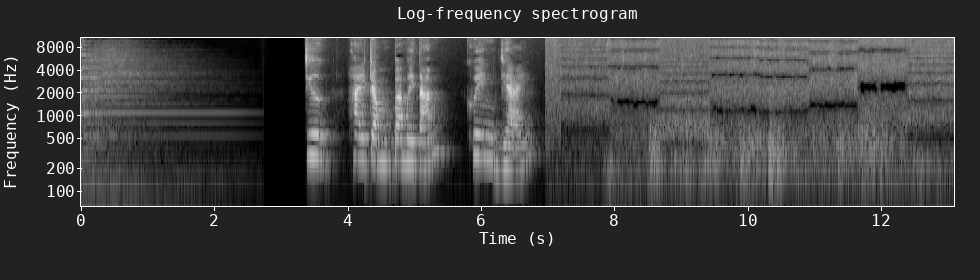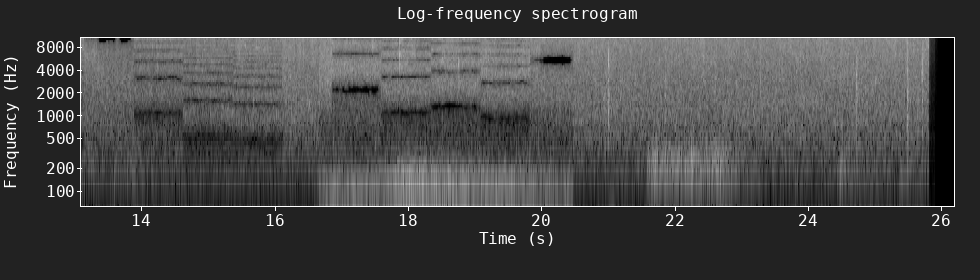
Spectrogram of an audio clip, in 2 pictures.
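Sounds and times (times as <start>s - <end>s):
speech: 3.4s - 6.8s
steady hissing rain in a storm: 7.0s - 25.9s
deep heavy thunder rumbles in a storm: 7.8s - 25.8s.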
